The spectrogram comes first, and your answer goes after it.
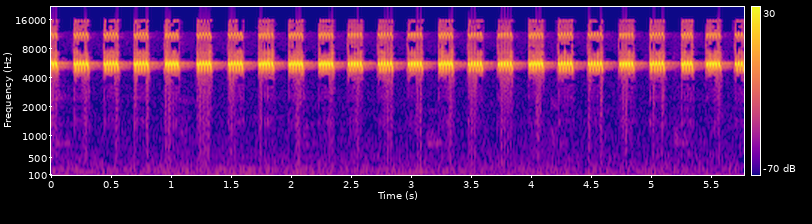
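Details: Summer-evening chirping from a male cricket, a clean high trill of regular short pulses, roughly four each second, metronome-like and alone against silence.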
